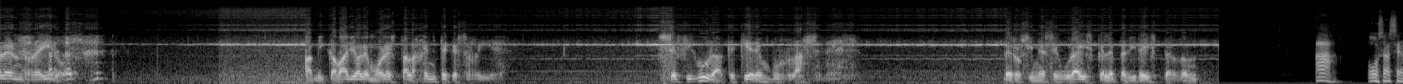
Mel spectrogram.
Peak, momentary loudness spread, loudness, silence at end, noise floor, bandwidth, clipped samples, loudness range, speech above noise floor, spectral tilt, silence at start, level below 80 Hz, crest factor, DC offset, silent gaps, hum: -4 dBFS; 14 LU; -22 LUFS; 0 s; -63 dBFS; 16 kHz; under 0.1%; 2 LU; 42 dB; -4.5 dB/octave; 0 s; -52 dBFS; 18 dB; under 0.1%; none; none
